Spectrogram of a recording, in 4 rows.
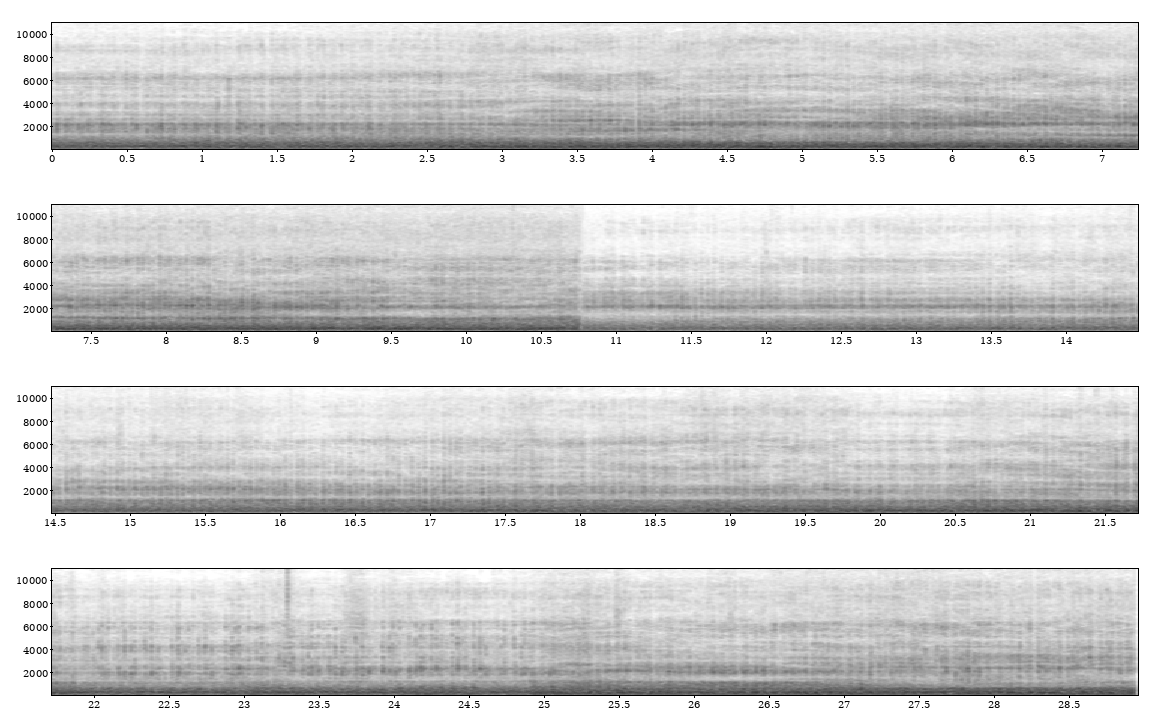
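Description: Axial SCX10 RC crawler's electric motor and geared drivetrain running as it drives through muddy water, mixed with water sloshing around the tyres. The sound drops suddenly in level about eleven seconds in.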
